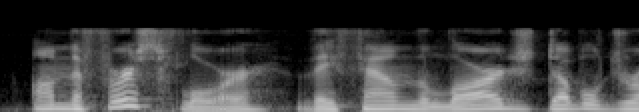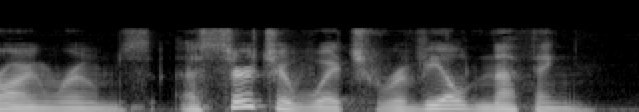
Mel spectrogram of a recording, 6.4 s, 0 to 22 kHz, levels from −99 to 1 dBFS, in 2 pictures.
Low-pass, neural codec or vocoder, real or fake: 7.2 kHz; none; real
